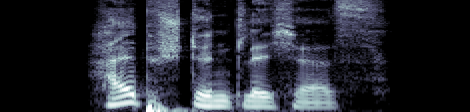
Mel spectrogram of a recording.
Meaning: strong/mixed nominative/accusative neuter singular of halbstündlich
- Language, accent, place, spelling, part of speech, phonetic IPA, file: German, Germany, Berlin, halbstündliches, adjective, [ˈhalpˌʃtʏntlɪçəs], De-halbstündliches.ogg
